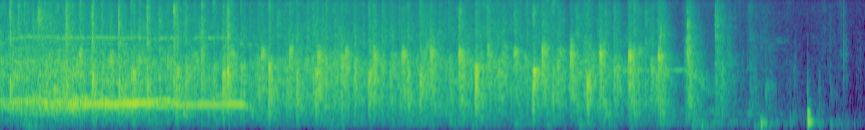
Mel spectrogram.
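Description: A show audience welcoming the first performer bursts into loud applause with whoops and whistled cheers at the start, the clapping staying dense for several seconds before thinning into scattered claps and fading out.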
